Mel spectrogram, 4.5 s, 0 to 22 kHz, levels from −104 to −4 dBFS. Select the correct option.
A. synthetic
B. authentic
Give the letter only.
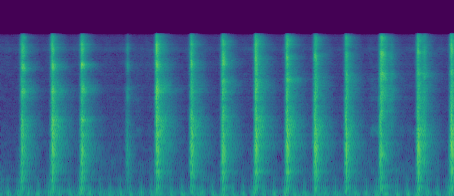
A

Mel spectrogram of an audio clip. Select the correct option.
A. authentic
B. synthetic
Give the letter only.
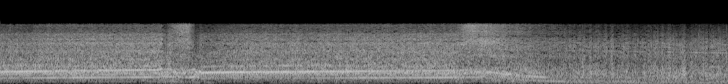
A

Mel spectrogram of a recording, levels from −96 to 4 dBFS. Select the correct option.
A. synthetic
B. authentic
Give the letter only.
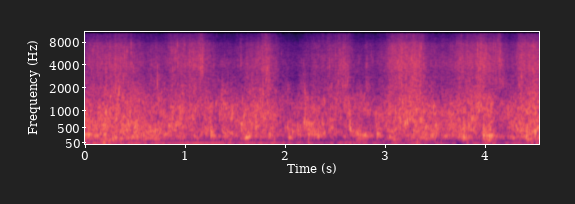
B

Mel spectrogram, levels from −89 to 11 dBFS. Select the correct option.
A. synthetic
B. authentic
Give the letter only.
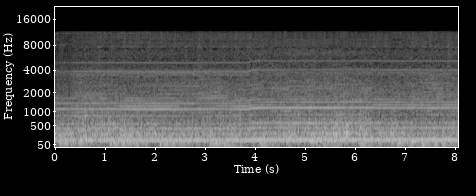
B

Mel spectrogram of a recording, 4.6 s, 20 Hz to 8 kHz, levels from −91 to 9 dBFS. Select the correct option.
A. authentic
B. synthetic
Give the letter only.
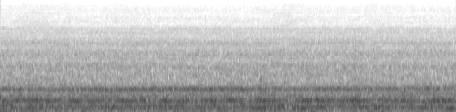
B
